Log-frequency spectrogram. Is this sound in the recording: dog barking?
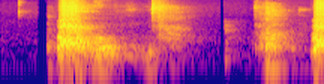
yes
